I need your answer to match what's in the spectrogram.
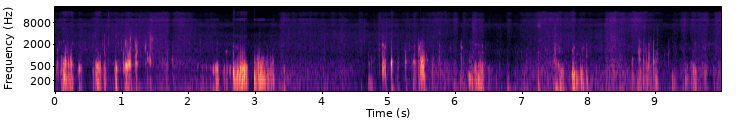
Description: Hungry stomach rumbling at night.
